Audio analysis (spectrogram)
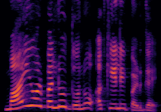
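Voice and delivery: usual speaking voice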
